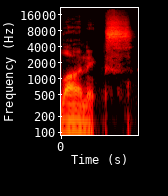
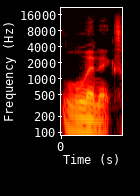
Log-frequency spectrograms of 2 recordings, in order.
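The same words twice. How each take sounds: First: The first syllable sounds like English 'Linus'. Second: The first syllable does not sound like 'Linus'. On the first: The speaker calls it wrong. "if you pronounce his name as Linus, like you would in English" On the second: The speaker calls it right. "the accepted pronunciation by most people is Linux, which is actually neither name"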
